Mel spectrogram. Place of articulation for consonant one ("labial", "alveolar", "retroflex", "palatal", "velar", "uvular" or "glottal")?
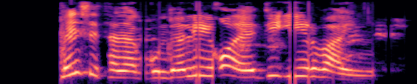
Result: labial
